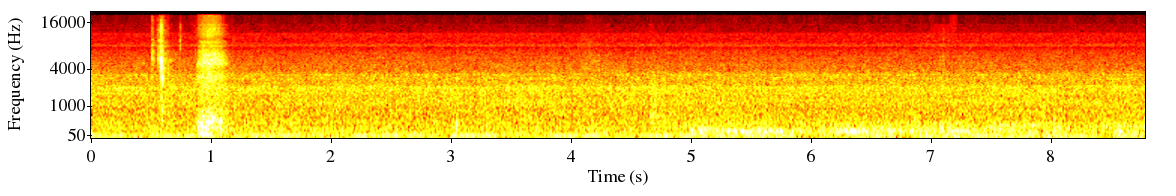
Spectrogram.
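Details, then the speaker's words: An adult's stomach growling during a live session, described as sounding like a thunderstorm: a couple of brief knocks, then faint, low rumbling gurgles. "hope you guys can hear. It sounds like my stomach is a thunderstorm."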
